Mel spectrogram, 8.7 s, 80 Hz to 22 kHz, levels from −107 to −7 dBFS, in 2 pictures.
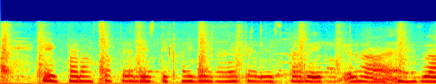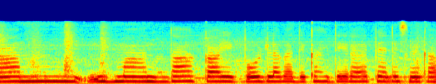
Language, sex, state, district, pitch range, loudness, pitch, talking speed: Hindi, female, Bihar, Sitamarhi, 215-225 Hz, -15 LUFS, 220 Hz, 170 wpm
